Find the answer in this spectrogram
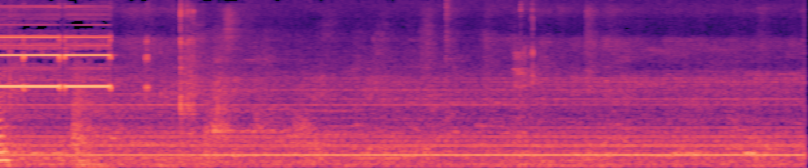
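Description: Digital multimeter's continuity buzzer giving a high, steady beep for about a second, broken once, the sign that the capacitor under test is shorted to ground. After that only a low steady hum.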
